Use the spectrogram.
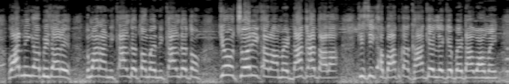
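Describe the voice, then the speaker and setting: A man speaks at an extremely high pitch with fairly even intonation. Noticeable background noise runs behind him. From Hyderabad, India. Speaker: shopkeeper. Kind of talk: complaint to media. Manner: halting.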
